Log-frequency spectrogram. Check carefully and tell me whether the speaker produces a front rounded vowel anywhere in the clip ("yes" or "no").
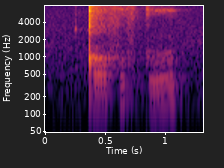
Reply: no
